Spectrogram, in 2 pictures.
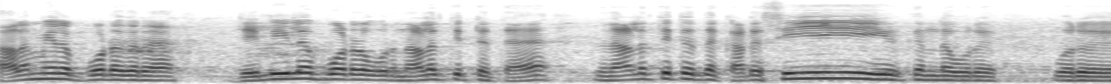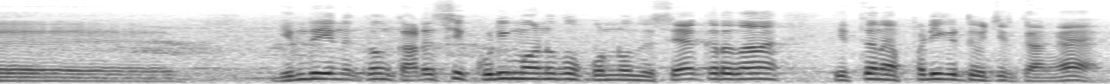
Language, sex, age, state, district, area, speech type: Tamil, male, 60+, Tamil Nadu, Cuddalore, urban, spontaneous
